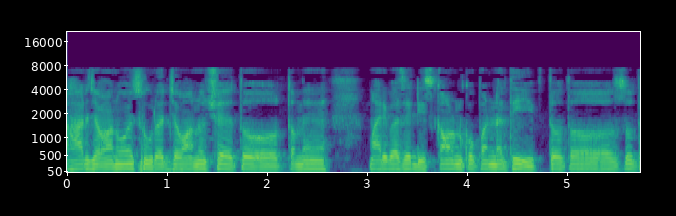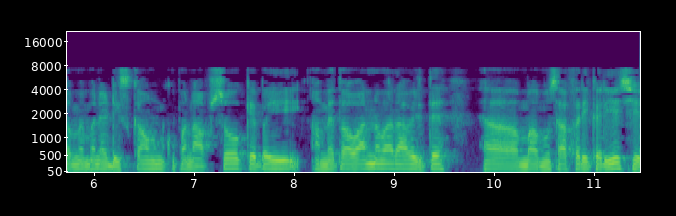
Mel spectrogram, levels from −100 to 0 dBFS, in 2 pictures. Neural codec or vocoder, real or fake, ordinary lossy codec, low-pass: vocoder, 44.1 kHz, 80 mel bands, Vocos; fake; MP3, 32 kbps; 7.2 kHz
